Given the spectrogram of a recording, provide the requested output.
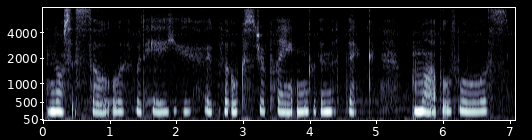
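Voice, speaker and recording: A woman acting as an elegant, predatory vampire lady in an ASMR roleplay. Her breathy, whispered voice sits high but stays soft and dark, unfolding very slowly with teasing, mysterious formality. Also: little pitch movement, a little hiss or hum. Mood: teasing, menacing. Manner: slow, teasing, formal old-fashioned wording.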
